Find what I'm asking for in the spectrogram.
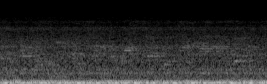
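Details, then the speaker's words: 2015 Cadillac Escalade 6.2 L V8 with flashing check engine light and code P0300: deep, uneven thumping with a stumbling, lopsided beat. One cylinder has no spark due to an ignition fault. "El problema del cliente es que la luz de check engine parpadea ya y ahí se siente fallando el carro."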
